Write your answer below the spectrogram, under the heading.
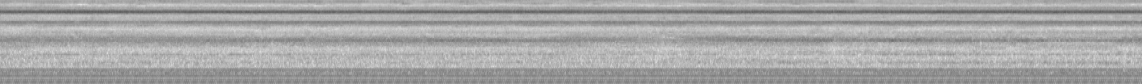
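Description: Steady mechanical hum with a constant hiss and fast, even pulsing, the sound of a running aerosol nebulizer.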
